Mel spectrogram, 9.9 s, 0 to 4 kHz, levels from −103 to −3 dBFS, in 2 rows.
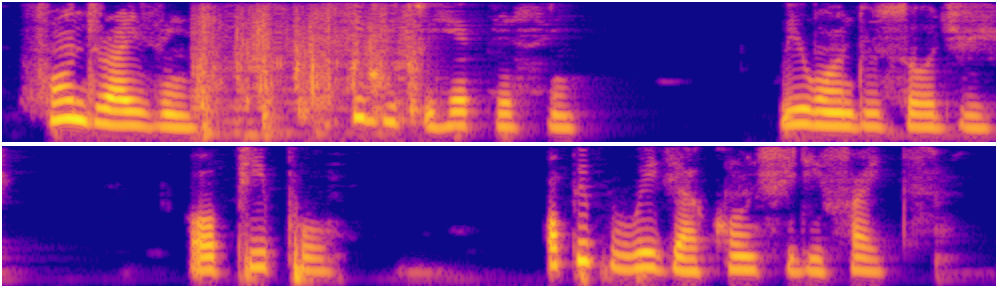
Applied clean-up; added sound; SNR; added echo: classical method log-MMSE.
